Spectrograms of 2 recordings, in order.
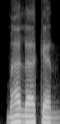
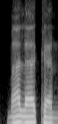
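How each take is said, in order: Both takes have the same delivery.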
